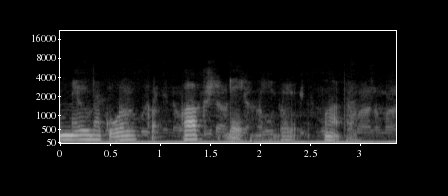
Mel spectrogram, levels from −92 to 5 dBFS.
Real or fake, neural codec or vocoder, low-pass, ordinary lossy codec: fake; codec, 44.1 kHz, 7.8 kbps, DAC; 9.9 kHz; MP3, 32 kbps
